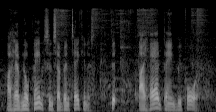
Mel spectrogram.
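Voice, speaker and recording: Music plays in the background as a man with an American accent speaks at a medium pitch with lively intonation. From US Midwest (Indiana, Michigan, Ohio). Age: 80s+. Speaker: cancer patient interviewee. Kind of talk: interview. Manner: halting.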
